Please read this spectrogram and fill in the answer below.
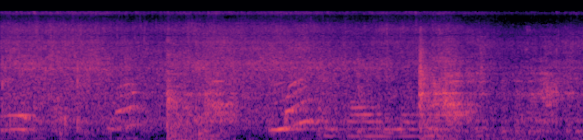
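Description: Chicken pieces in a tomato masala sizzling in a non-stick pan on high heat as a spatula stirs them, with two sharp knocks of the spatula against the pan, about a second in and about three seconds in. The sizzle is the liquid being cooked off.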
